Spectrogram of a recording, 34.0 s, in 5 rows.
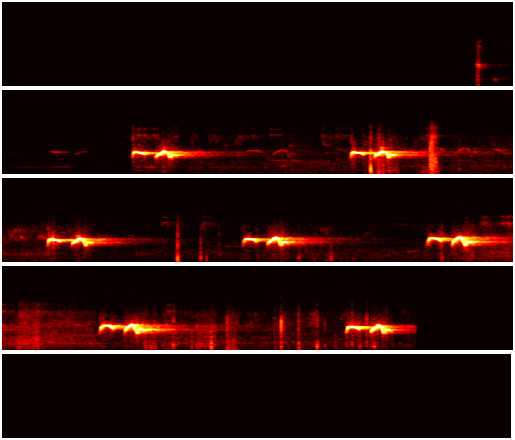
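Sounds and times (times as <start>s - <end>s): two-note whistled bird call: 8.6s - 10.6s, 11.4s - 12.5s, 14.2s - 15.3s, 16.8s - 17.9s, 19.3s - 20.4s, 21.8s - 22.9s, 25.0s - 26.0s
faint knocks and rustles: 22.7s - 25.0s.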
